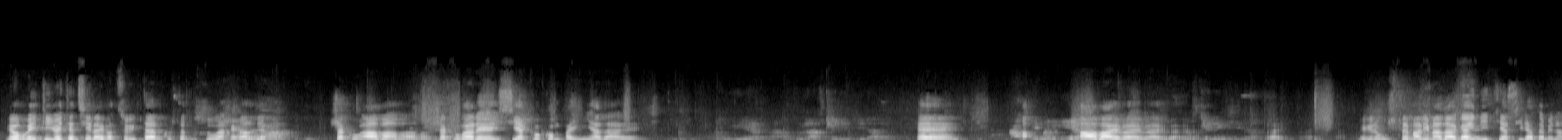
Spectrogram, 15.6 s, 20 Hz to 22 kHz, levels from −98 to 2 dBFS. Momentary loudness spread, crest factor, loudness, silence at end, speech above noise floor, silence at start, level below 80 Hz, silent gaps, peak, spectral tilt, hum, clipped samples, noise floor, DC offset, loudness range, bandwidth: 19 LU; 20 dB; -19 LUFS; 0 s; 40 dB; 0.05 s; -68 dBFS; none; 0 dBFS; -5 dB/octave; none; under 0.1%; -58 dBFS; under 0.1%; 9 LU; 9.6 kHz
